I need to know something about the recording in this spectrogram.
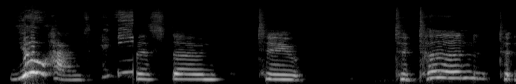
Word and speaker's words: Jahans: trolls have a look my name can be pronounced as your hands Stone to to turn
